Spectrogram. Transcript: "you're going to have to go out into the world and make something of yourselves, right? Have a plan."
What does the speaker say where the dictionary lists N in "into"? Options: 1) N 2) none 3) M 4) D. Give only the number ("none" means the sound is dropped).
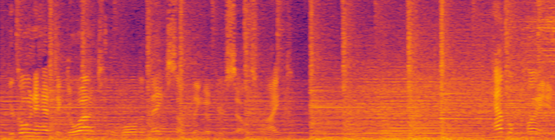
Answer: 2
